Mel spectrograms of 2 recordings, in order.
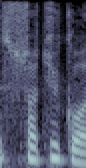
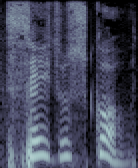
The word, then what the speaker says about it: Status Quo: Aslında Statüko diyoruz ama e, Amerikalı e, oldukları için e, doğru telaffuzu kuşkusuz status quo tabii. Ama biz bu kelimenin e, Türkçe'de de yerleşmiş ve kullanılan bir kelime olduğu için ta başından beri biliyorsunuz gruba status quo yerine statüko diyoruz.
